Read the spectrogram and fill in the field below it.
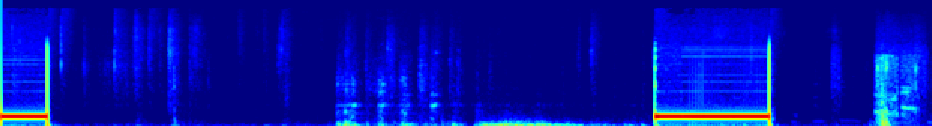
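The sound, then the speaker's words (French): A steady, low-pitched electronic telephone line tone sounds in two clean bursts, a short one and then a longer one, separated by a quiet gap with faint rustling and soft handling noises, as a phone call is being placed. “Allez, c'est parti, on y va, on appelle.”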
